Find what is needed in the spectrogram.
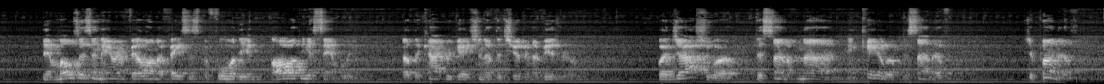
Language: English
